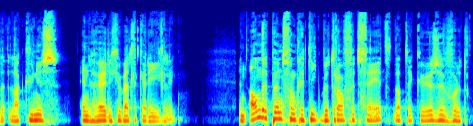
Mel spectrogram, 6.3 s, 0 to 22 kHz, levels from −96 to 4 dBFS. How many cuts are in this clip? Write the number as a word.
one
